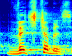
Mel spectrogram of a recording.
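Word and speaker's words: vegetable: இந்த வெஜிடபிளில் அந்த விஇஜியில் ஜிக்கு அப்புறம் உள்ள ஈயை உச்சரிக்கக்கூடாது. இது மிஸ்ப்ரொனவுன்ஸ்டு வேர்டு, தவறாக உச்சரிக்க நம்ம வெஜிடபிள்னு. சரியான உச்சரிப்பு என்னென்னா வெஜிடபிள். சரியான உச்சரிப்பு வெஜிடபிள். ஈ வந்து சைலண்ட், காய்கறின்னு அர்த்தம்.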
